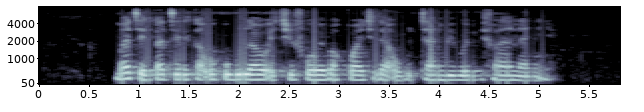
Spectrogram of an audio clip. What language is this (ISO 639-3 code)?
lug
